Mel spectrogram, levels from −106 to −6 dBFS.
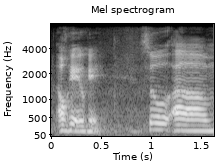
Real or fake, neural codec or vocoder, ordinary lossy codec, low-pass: real; none; none; 7.2 kHz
